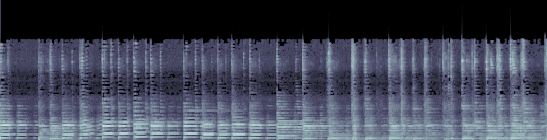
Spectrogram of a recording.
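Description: Acoustic ukulele played solo: a melody picked note by note at about three to four notes a second, changing about two-thirds through to steady strummed chords.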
